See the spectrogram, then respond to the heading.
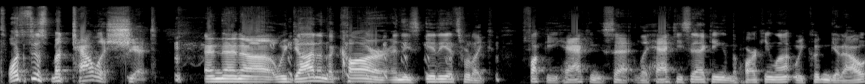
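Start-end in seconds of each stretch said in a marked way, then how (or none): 0.1-1.6 loud outburst, much higher pitch. Retelling grandfather's reaction to hearing about a metallica concert, retelling a loud outburst. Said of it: "real loudly was like".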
